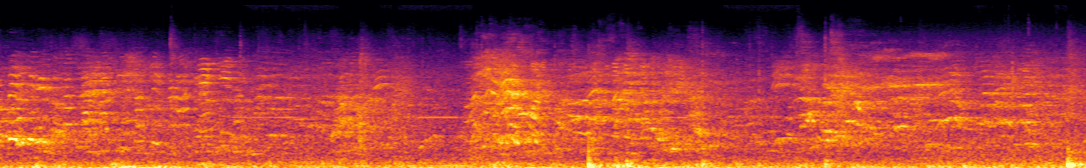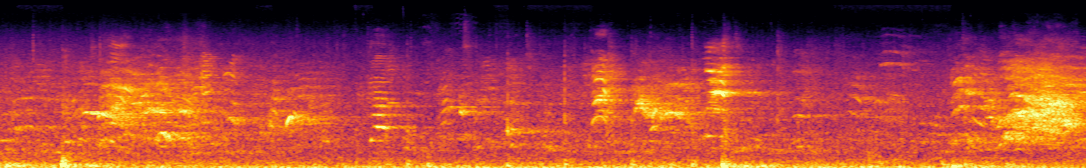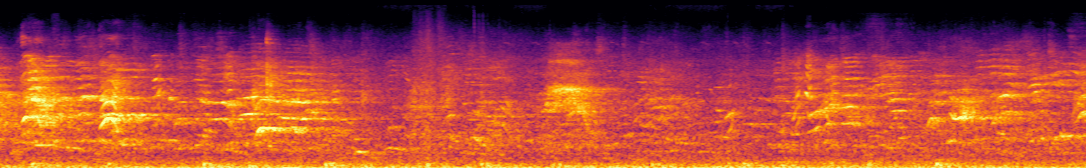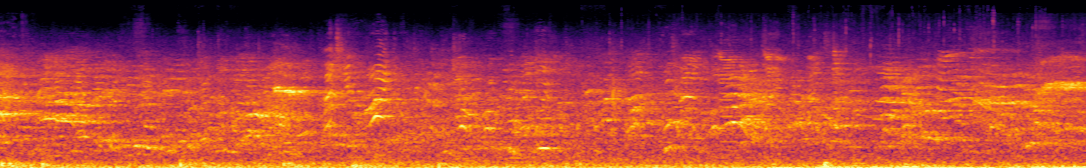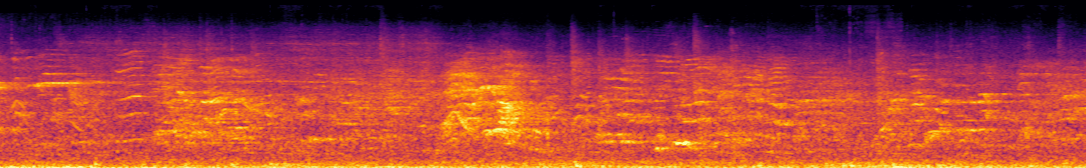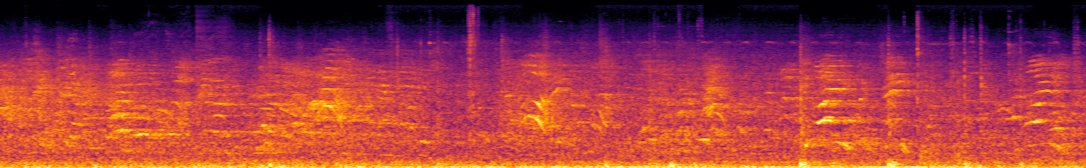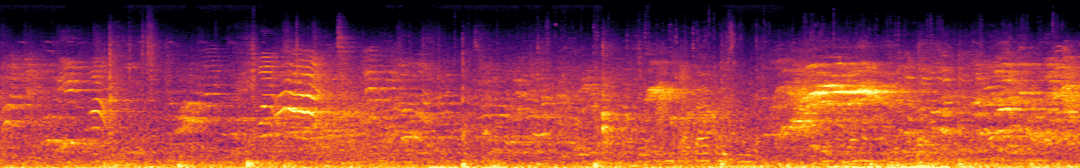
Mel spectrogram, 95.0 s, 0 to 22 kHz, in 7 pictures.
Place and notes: Brillschoul, Rue Zénon Bernard, Esch-sur-Alzette, Luxemburg - schoolyard ambience
Schoolyard of Brillschoul, break, early afternoon
(Sony PCM D50, Primo EM272)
